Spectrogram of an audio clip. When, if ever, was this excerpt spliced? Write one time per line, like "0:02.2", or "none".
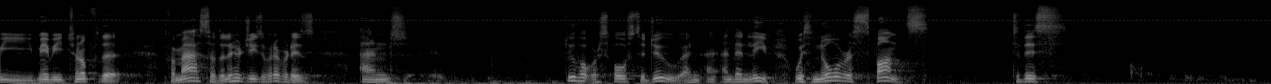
none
